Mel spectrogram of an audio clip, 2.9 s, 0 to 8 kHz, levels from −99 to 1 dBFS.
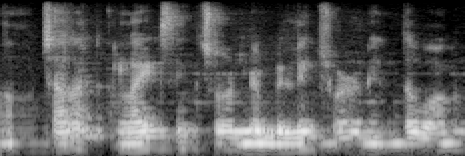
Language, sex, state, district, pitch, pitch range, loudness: Telugu, male, Andhra Pradesh, Visakhapatnam, 85 Hz, 85-90 Hz, -17 LUFS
